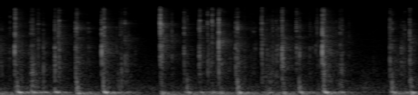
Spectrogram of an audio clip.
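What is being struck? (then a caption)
Plastic computer keyboard. Rapid typing with long fingernails and fingertips on a full-size black plastic keyboard with a hollow body produces a fast stream of short, dry clicks and taps. Each keystroke has a bright, crisp edge over a steady low hum and dies away almost instantly.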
